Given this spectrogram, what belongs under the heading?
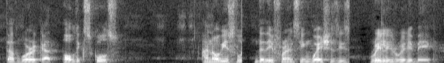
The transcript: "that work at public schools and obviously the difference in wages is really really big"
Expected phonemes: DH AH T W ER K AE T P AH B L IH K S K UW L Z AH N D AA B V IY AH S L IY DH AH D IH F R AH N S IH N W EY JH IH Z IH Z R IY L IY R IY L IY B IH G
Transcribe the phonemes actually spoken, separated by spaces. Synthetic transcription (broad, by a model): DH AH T W ER K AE T P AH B L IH K S K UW L S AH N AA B IY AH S L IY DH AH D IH F R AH N S IH N W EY CH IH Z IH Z R IY L IY R IY L IY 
